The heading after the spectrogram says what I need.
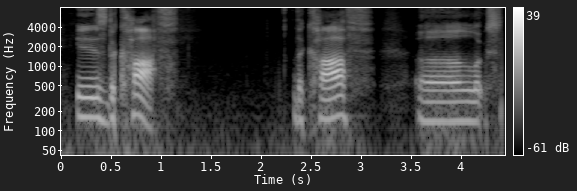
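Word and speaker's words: kaf: a reverse see and cough comes in two varieties it can be without the dot in which case you pronounce it just like the het so it's a huh but if it has the dot then you'll pronounce it like an English K Special K and so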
